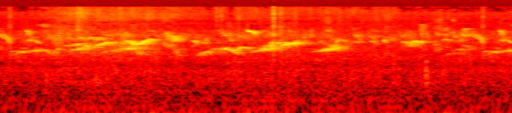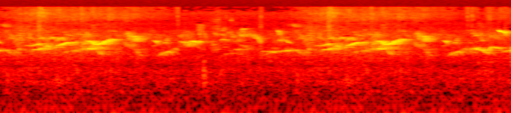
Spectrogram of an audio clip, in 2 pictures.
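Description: Faint birdsong of small birds: short chirping phrases repeating every second or so, over a low steady outdoor rumble.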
